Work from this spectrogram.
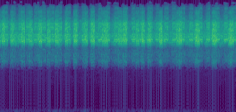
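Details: Greek pine-forest cicadas in midsummer produce a loud, steady high-pitched buzz, throbbing quickly and swelling slightly in waves across the short stretch, with no other clear sounds.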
